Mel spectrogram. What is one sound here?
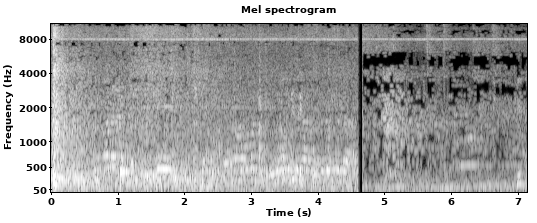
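A conveyor chain rattles and hums steadily.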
